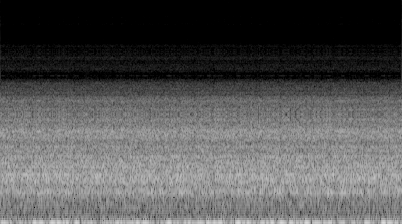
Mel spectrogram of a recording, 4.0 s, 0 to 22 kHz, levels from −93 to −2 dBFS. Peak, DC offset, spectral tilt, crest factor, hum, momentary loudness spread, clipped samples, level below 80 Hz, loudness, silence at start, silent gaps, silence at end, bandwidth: -14 dBFS; under 0.1%; -5 dB/octave; 10 dB; none; 0 LU; under 0.1%; -40 dBFS; -25 LUFS; 0 s; none; 0 s; 8.8 kHz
